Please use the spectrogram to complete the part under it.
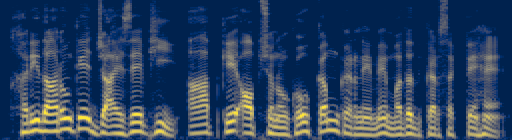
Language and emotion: Urdu, neutral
